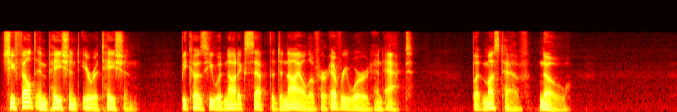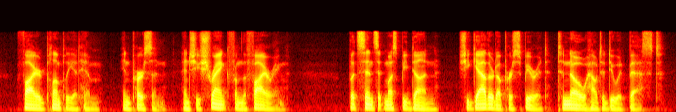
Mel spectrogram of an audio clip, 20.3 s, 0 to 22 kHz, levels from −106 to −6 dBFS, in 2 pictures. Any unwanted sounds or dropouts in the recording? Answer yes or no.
no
